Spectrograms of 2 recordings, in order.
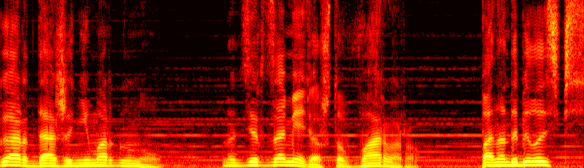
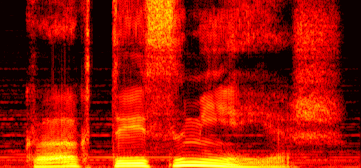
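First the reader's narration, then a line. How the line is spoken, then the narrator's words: Through clenched jaw. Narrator (Russian): процедил варвар сквозь стиснутую челюсть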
